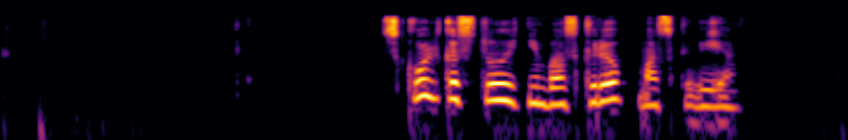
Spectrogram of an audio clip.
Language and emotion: Russian, neutral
